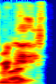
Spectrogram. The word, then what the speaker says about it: Magee: uh the name though not spelled the same way pronounced the same way Max McGee I would also um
